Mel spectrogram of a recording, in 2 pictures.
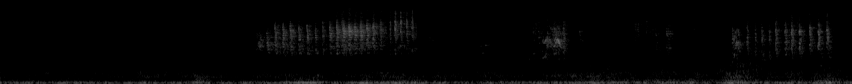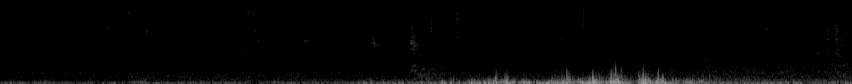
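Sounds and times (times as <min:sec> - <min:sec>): songbird rattling calls: 0:02.6 - 0:08.4.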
